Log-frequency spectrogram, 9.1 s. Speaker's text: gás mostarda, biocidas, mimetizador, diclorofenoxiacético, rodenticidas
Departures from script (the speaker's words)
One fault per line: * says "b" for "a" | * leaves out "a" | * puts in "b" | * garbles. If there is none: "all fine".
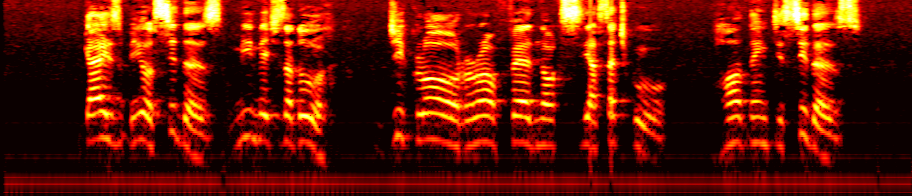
* leaves out "mostarda"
